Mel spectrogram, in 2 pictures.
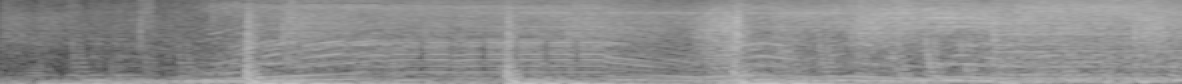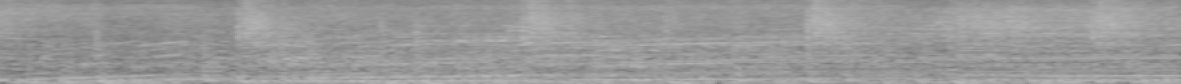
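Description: A motorcycle engine in the game GTA V revs and shifts through rising and falling pitch during a race, loud and close, with sharp bursts of acceleration throughout.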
